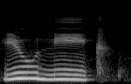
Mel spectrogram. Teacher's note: their stress falls on the second syllable that is nick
